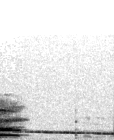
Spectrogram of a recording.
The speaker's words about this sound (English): I'm hearing a siren. It hopefully goes away.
